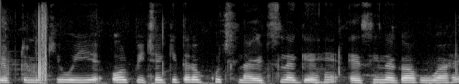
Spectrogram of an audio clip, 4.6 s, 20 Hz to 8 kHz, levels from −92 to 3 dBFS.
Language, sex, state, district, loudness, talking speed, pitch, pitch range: Hindi, female, Himachal Pradesh, Shimla, -20 LUFS, 195 wpm, 215 Hz, 205-225 Hz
